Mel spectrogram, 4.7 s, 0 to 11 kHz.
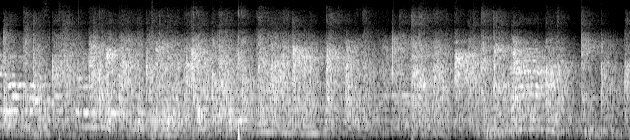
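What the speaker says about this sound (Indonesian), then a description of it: "tepuk tangannya dulu buat kelompok 1" Students in a classroom clap for a presenting group, a loud, steady patter of many hands sustained throughout with a few sharper individual claps standing out.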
